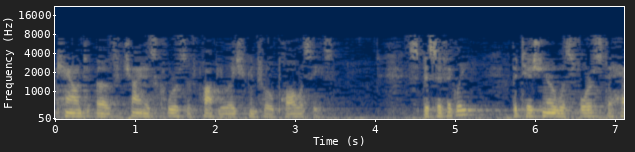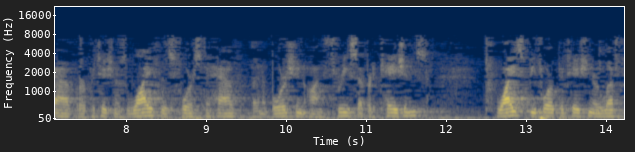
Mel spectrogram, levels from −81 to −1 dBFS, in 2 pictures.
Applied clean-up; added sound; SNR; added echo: none; none; none; none.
